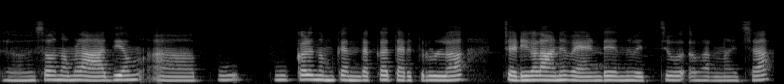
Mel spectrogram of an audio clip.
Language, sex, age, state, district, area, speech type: Malayalam, female, 30-45, Kerala, Palakkad, urban, spontaneous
